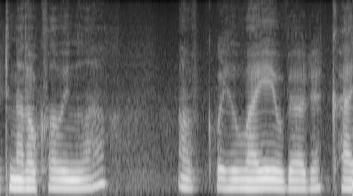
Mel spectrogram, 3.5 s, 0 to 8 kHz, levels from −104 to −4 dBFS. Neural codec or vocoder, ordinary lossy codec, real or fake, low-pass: codec, 16 kHz, 0.5 kbps, X-Codec, HuBERT features, trained on LibriSpeech; none; fake; none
